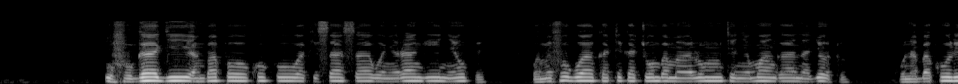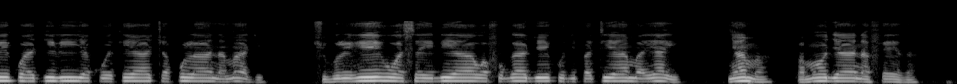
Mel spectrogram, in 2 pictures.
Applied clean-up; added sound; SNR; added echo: none; none; none; none.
